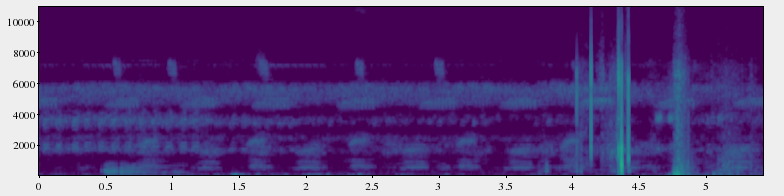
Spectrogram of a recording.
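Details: Pulsed frog croaks repeating every half second or so amid a steady wash of high cricket and insect trilling, followed near the end by a few sharp, loud knocks.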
